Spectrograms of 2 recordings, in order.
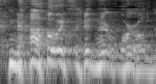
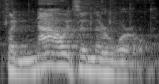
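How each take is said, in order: First: Now drawn out loud and slow, with a laugh; laughing, lean hard on Now; stress on Now. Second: Said in the usual way. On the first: Shown as a demonstration.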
